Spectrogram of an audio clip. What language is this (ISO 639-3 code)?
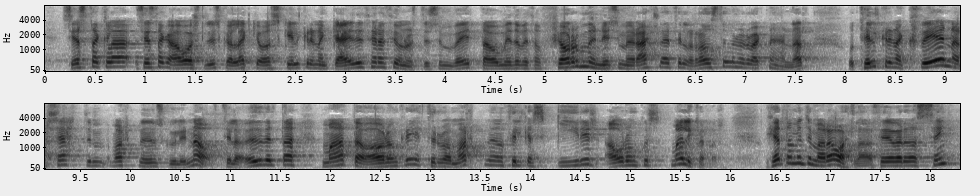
isl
